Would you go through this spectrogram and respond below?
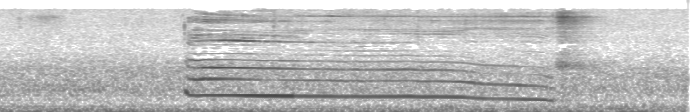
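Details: Stray cat being fed, seemingly upset by a kitten nearby, gives one long drawn-out meow that starts high and slowly falls over about two seconds, over steady low background rumble.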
